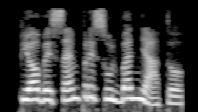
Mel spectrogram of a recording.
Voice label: italian sayings about life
